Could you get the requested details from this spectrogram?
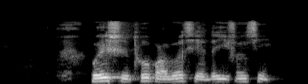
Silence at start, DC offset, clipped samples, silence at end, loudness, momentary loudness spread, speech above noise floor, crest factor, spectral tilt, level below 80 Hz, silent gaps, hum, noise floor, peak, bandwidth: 0.65 s; under 0.1%; under 0.1%; 0.4 s; -16 LUFS; 10 LU; 54 dB; 16 dB; -4 dB/octave; -58 dBFS; none; none; -69 dBFS; -2 dBFS; 8.4 kHz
